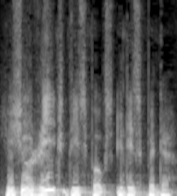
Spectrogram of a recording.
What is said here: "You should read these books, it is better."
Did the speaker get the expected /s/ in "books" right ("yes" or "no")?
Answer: yes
